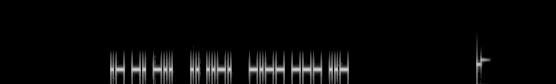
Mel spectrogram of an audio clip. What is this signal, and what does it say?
Morse code, heard as a keyed tone, about 44 wpm, 700 Hz. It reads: AND IF YOU
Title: Sets of 3 Words 45wpm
